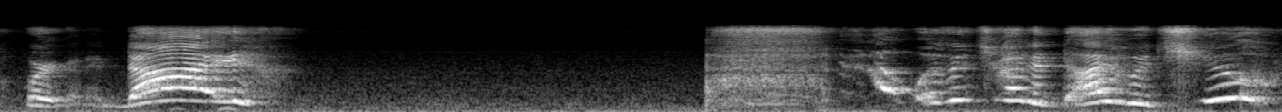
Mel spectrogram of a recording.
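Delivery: high, tearful wail; acted crying. Panicking at friend about dying, acted crying. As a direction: whine it through mock tears. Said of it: "I broke down and I cried".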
